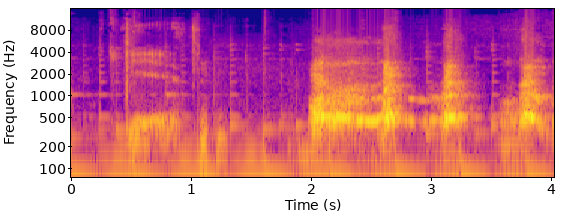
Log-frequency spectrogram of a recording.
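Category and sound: animal, dogs barking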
